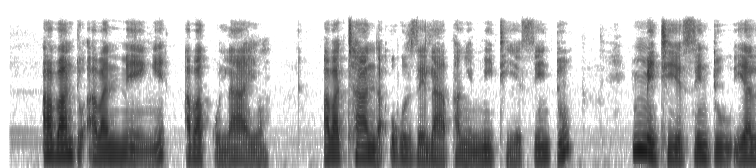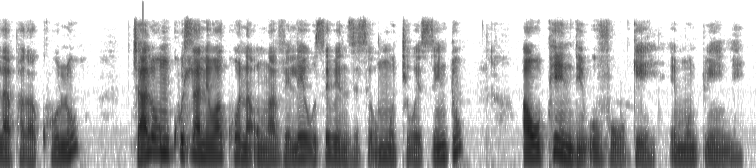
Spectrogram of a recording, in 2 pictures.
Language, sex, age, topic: North Ndebele, female, 50+, health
